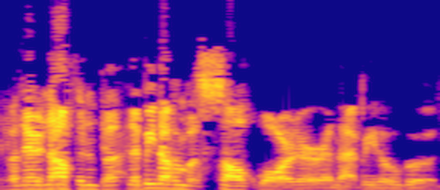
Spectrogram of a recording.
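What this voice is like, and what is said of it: Put-on pirate accent. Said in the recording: “stop talking about pirate accent”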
